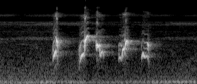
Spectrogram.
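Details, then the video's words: Chattering bulbul in its territory: four quick gurgled notes, the second a longer rolling slur, rising and falling sharply within about one second. "เสียงนกดอกแตงEp.238 จ้าวถิ่นกระโดดใส่!! Suara pikat merbah lekir gacor"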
